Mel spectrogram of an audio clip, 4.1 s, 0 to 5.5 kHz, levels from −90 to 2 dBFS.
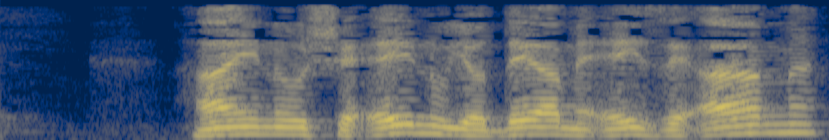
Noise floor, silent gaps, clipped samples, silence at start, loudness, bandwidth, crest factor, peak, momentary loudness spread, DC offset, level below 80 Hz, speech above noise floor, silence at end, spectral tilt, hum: -63 dBFS; none; under 0.1%; 0.95 s; -22 LUFS; 5 kHz; 16 dB; -6 dBFS; 4 LU; under 0.1%; -60 dBFS; 41 dB; 0.05 s; -8 dB/octave; none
